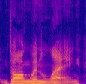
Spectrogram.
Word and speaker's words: Dongwen Lang: So my legal name is Dongwen Lang. It sounds completely different in Chinese.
